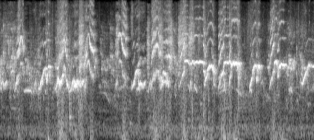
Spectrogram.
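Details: Cockatiels calling, in a recording used to spur mating and breeding. Dense overlapping chorus of shrill, whistled notes with rising and falling sweeps. Short bursts run almost continuously with brief pauses, and no other sounds stand out.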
